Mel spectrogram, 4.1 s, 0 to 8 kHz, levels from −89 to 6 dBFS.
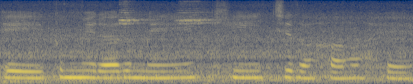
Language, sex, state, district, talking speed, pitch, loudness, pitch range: Hindi, female, Madhya Pradesh, Katni, 85 wpm, 235 Hz, -14 LUFS, 230-245 Hz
